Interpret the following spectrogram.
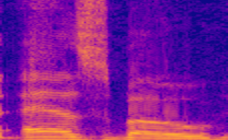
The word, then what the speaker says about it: ASBO: it comes from and the association likes to use the pronunciation asbo it's a little bit slightly different but I'll read a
